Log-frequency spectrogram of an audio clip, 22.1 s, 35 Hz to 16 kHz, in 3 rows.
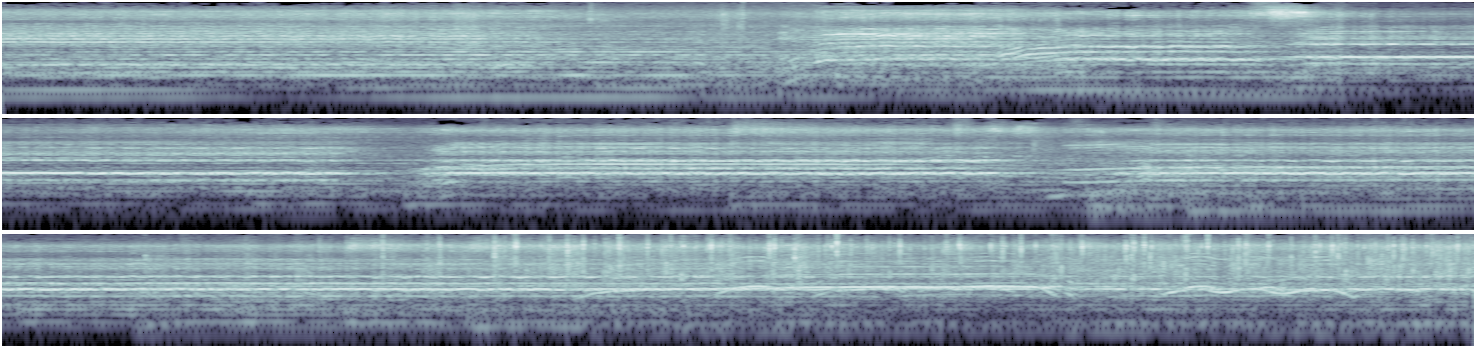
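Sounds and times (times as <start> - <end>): choir singing sustained chords: 0.0 - 19.6
applause: 16.5 - 22.0.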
